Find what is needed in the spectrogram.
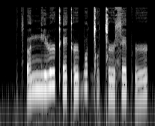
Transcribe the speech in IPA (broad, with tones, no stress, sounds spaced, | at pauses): t͡sʼ ʌ˩˧ nː i˧ ɭ ə˞˥ kʼ ɛ˧ kʼ ə˞˧ b ɔ˥˧ ɡ͡ǀ ɔ˧ ǀ ə˞˧˩ s ɛ˧ pʼ ə˞˩˧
